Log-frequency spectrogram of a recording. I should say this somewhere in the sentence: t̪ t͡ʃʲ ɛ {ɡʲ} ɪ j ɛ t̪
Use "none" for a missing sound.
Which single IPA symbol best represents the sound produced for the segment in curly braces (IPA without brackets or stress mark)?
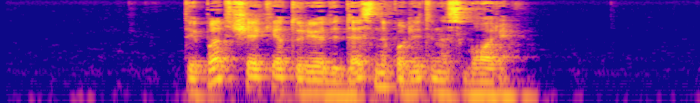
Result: kʲ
